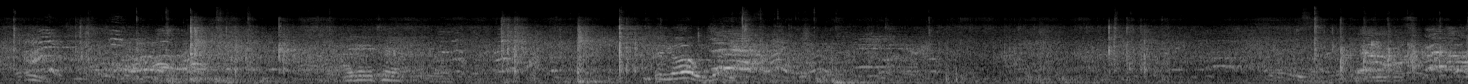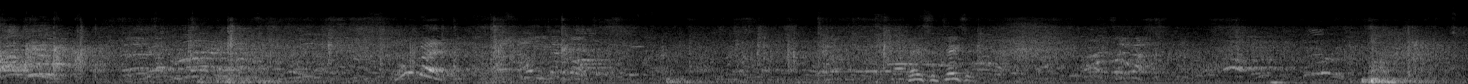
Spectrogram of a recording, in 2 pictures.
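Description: Spectators in the stands talk and call out, echoing in a large hall.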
